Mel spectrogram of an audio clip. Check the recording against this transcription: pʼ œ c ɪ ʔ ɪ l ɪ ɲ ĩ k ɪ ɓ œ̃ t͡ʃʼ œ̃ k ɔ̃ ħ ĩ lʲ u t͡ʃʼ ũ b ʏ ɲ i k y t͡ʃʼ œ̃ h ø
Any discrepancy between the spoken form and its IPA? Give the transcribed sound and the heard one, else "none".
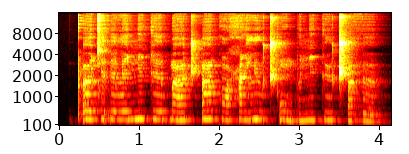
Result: none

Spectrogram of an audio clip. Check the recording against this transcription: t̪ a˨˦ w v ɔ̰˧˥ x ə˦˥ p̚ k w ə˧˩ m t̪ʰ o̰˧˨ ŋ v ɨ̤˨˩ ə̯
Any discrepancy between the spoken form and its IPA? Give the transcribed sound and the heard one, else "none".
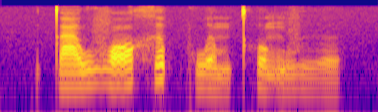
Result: none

